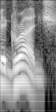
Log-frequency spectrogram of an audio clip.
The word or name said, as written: begrudge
